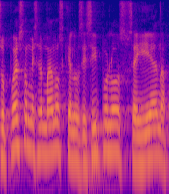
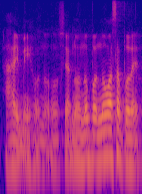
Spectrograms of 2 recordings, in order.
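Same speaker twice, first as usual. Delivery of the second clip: much softer and gentle, a loving letdown; tender; 3 semitones lower, 3 dB quieter than usual. Retold or imitated. The Lord answers his overconfident child, soft and tender. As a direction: let him down softly with tenderness. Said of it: "nos mira así con ternura y dice".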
